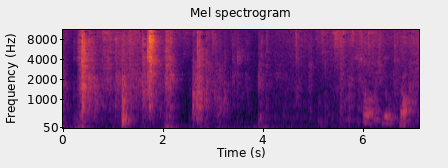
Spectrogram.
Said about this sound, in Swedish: Tiden segar sig fram och efter kanske 10 minuter knackar det på och dörren öppnas.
